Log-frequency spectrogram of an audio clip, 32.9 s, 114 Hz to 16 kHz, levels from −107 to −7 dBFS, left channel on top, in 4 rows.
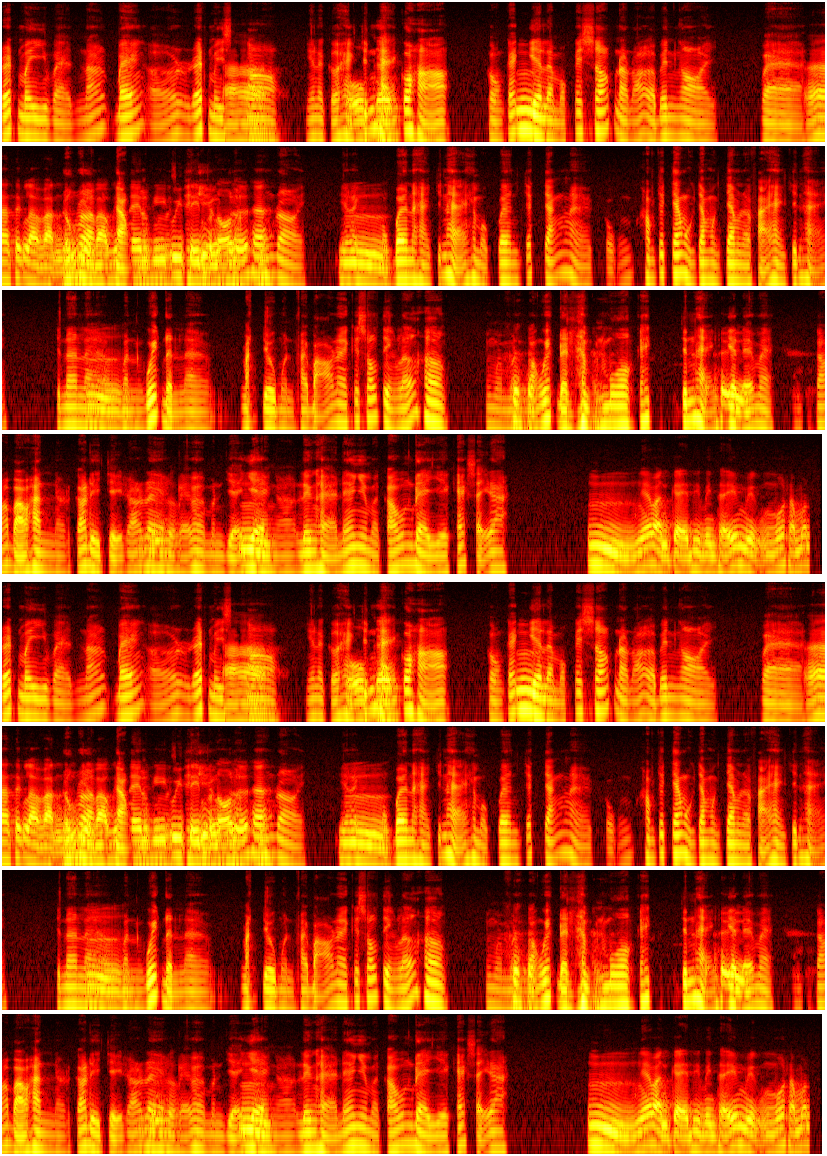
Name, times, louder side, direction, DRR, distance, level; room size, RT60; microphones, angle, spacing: voice 1, 0.0-2.8 3.1-4.5 4.9-7.1 7.6-8.0 8.8-11.2 11.6-16.5 17.0-18.6 18.9-20.9 21.3-23.0 23.3-24.2 24.6-29.7, left 1 dB, 10° left, 3.7 m, -37 dB
voice 2, 2.2-2.7 3.4-3.9 5.1-5.5 8.0-10.9 11.6-12.1 17.3-17.8 21.5-21.9 23.7-23.9 26.1-26.5 27.1-27.4 30.6-32.8, right 1 dB, 15° right, 1.1 m, -34 dB
head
